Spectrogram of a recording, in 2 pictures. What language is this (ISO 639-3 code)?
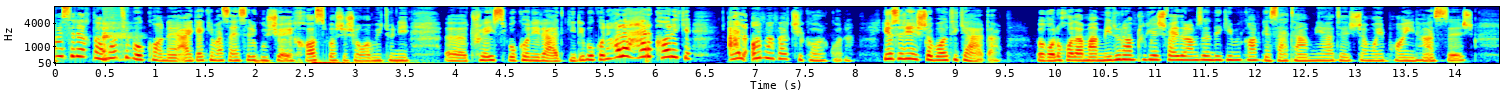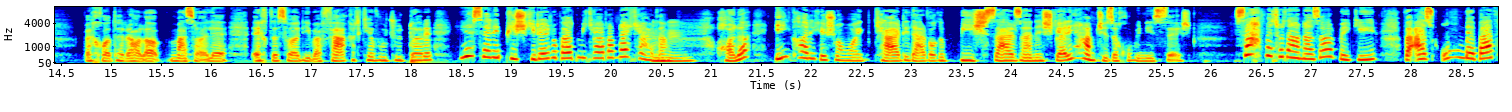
fas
